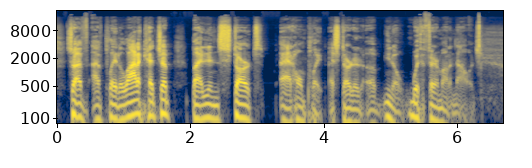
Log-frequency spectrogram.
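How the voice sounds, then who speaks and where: Vocal fry colors lively intonation as the speaker, with an American accent, moves at a fairly quick pace, the sound dry and close with no echo on a very clean recording with a silent background. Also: man, very deep, low pitch for a man. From US Northeast, rural western Massachusetts. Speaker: jazz radio host and musician. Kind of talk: casual interview chat.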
